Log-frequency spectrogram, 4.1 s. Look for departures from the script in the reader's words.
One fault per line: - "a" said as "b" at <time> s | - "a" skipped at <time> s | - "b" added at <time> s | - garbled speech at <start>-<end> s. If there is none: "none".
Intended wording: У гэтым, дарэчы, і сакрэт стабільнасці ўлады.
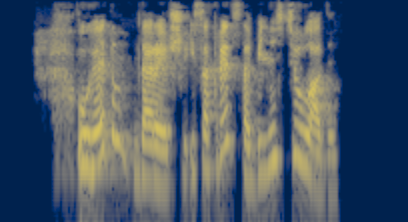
none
